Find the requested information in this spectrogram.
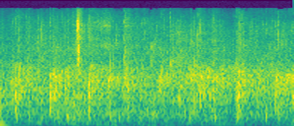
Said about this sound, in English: Wow. Yes, you can clap. Thank you.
